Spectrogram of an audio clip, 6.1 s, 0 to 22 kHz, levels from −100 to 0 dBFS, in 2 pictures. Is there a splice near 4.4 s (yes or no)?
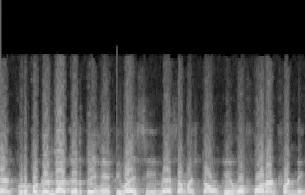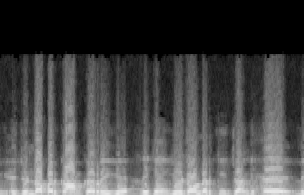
yes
